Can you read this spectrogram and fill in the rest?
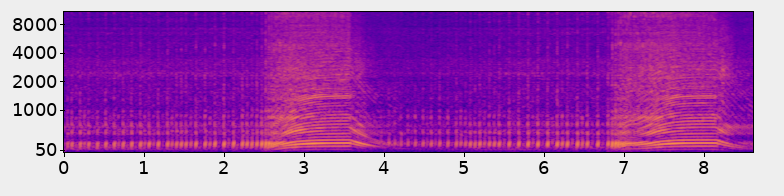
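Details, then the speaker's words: OS FS-91 Surpass four-stroke nitro RC airplane engine after tuning, high end leaned again once cooled: a steady pop-and-cackle idle firing every other time, with clean revs to a smooth high scream. This is a proper four-stroke idle. "and there's that pop and cackle hitting every other time that that typical four-stroke sound that's the sound of a proper four stroke idle"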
